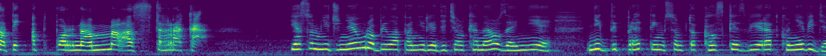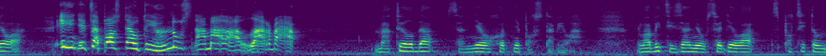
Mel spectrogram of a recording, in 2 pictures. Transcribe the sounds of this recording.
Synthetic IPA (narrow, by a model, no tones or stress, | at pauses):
sat̪iɔt̪pɔɾnaːmalaːst̪ɾaka | jasɔmɲid͡ʒɲɛuɾɔbilapaɲiɾɪaɟicɛʎkanaɔzajɲɪɛɲiɡ̚d̪ipɾɛt̪ːiːmsɔmt̪ɔkl̩skɛːzʋɪɛɾat̪kɔɲɛʋiɟɛla̰ | ʔiɦɲɛcsapɔst̪awt̪iːɦnusnaːmalaːla̰ɾʋaː | mat̪ild̪asaɲɛɔxɔt̪ɲɛpɔst̪aʋḭla̰ | vlaʋit͡sizaɲɔʊsɛɟɛlaspɔt͡sit̪ɔm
